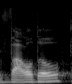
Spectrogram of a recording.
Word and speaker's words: Waldo: The first one is Peter Waldo, and then, or Valdo, that's actually how it's supposed to be pronounced, and John Wycliffe or Wycliffe.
